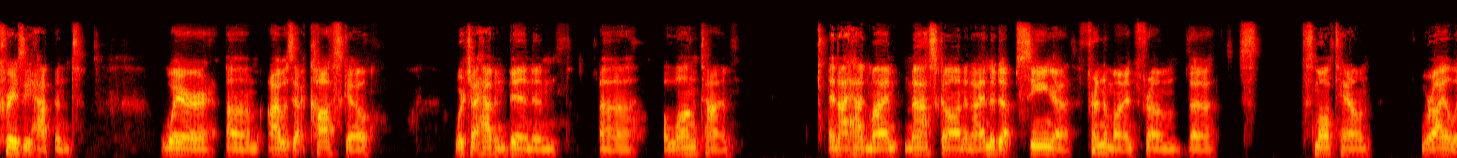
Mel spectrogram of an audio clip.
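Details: Adult man, a father, who stutters and chooses to stutter openly; stuttering.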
